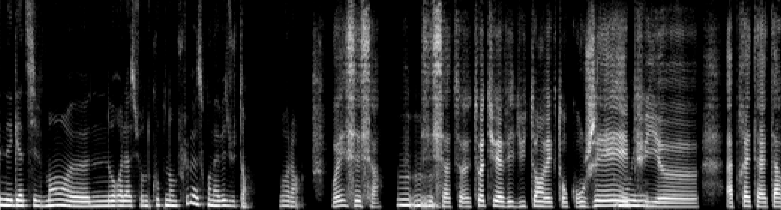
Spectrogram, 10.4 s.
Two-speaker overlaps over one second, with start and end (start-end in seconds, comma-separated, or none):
none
